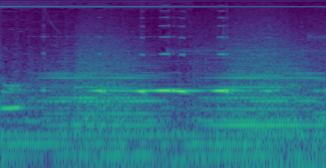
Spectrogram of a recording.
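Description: Experimental electronic music: several held synthesizer tones layered into a glassy, chiming drone that swells and fades, with a few short high pings about a second in.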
